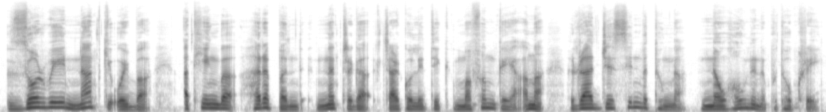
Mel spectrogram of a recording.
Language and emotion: Manipuri, neutral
